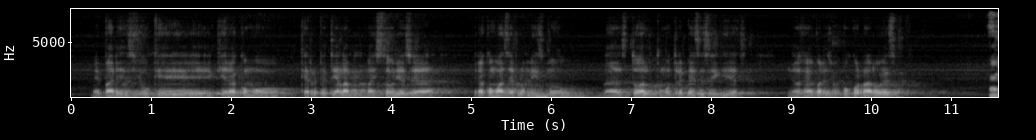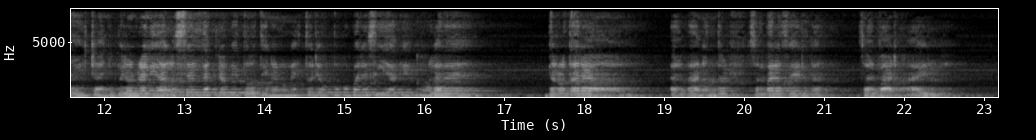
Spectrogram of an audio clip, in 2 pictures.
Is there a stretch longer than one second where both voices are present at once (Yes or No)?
No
